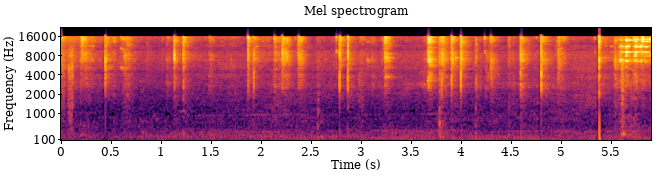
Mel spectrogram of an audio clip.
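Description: Metal wire mesh for a tractor's front grille being cut with a hand cutting tool: irregular sharp snips and metallic clinks, with a quick cluster of jingling near the end.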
